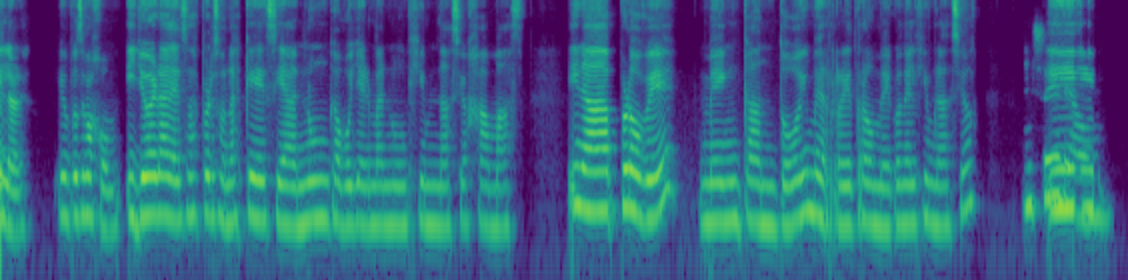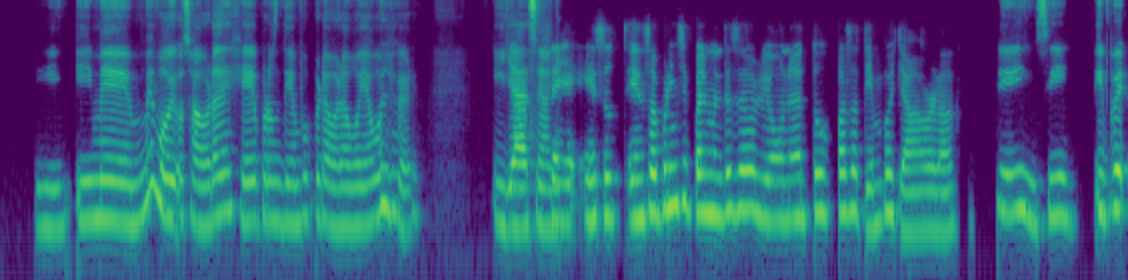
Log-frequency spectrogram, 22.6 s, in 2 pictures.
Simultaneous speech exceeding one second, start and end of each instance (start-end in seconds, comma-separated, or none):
none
